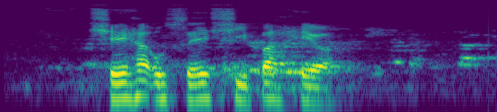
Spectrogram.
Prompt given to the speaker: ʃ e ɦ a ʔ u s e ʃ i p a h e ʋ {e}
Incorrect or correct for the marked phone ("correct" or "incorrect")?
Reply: incorrect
